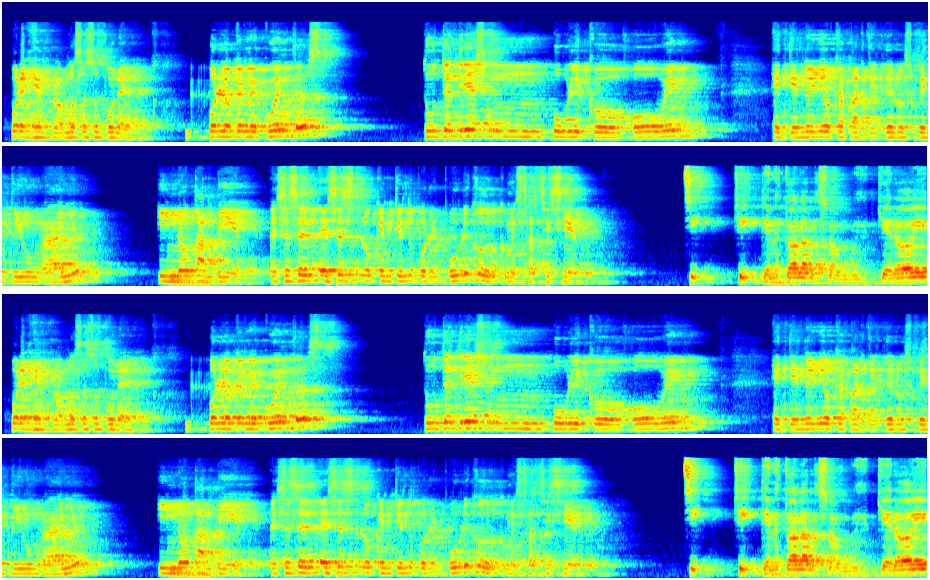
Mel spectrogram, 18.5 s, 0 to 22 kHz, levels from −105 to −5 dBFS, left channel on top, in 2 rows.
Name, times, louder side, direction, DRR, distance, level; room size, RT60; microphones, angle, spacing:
voice 1, 0.1-1.3 2.1-3.2 4.2-6.9 7.7-10.1 10.8-15.1, left 1 dB, 25° left, -2 dB, 4.4 m, -27 dB
voice 2, 16.6-18.5, right 2 dB, 20° right, 2 dB, 3.8 m, -25 dB
30.0 x 29.0 x 3.9 m, 0.77 s
head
